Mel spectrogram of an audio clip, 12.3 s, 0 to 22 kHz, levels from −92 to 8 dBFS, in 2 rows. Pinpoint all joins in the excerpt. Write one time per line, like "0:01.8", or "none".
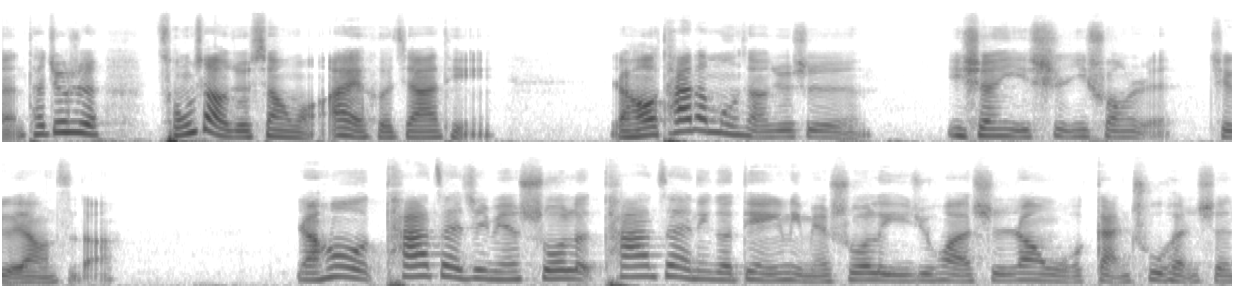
0:04.6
